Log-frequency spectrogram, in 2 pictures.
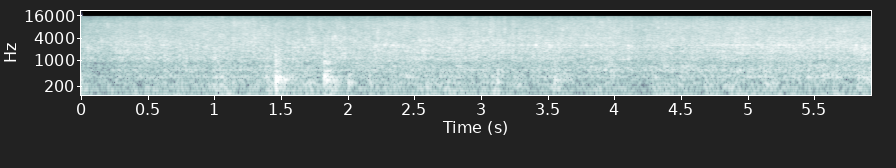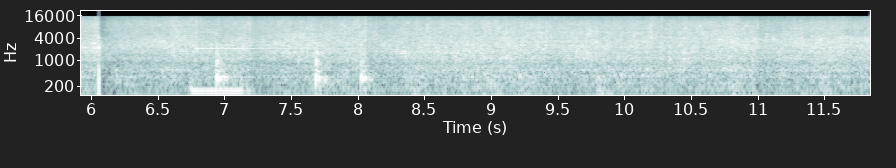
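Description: Chopped onion sizzling steadily in hot oil in a wok over full flame, stirred with a spatula that scrapes the pan now and then, with a brief sharp tick about six seconds in.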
